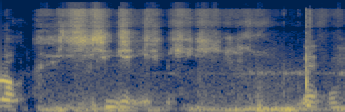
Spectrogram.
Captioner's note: laughing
